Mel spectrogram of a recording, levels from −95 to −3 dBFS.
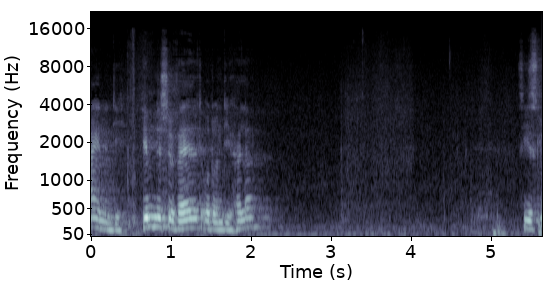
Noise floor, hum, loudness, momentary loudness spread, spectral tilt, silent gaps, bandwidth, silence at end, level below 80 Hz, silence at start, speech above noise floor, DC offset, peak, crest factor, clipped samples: -60 dBFS; none; -31 LUFS; 23 LU; -6.5 dB/octave; none; 13 kHz; 0 s; -58 dBFS; 0 s; 30 dB; under 0.1%; -12 dBFS; 22 dB; under 0.1%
